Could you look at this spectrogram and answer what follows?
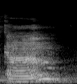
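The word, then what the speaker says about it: calm: बड़ा है फादर वास काम काम फादर वास काम कॉलम नहीं कालम नहीं है ए नहीं प्रोनाउंस करना है फादर वास काम एस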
